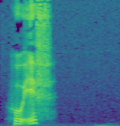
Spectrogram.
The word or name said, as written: hf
